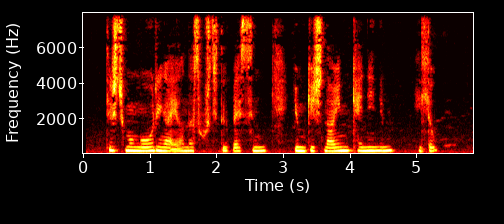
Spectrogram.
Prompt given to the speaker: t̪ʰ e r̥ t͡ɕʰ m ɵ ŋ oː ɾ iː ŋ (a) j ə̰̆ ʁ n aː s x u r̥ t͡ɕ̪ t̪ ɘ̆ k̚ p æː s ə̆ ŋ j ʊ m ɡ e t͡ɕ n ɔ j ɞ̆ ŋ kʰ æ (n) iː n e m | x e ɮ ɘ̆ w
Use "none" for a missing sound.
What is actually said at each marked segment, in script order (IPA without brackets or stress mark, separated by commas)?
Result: a, n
